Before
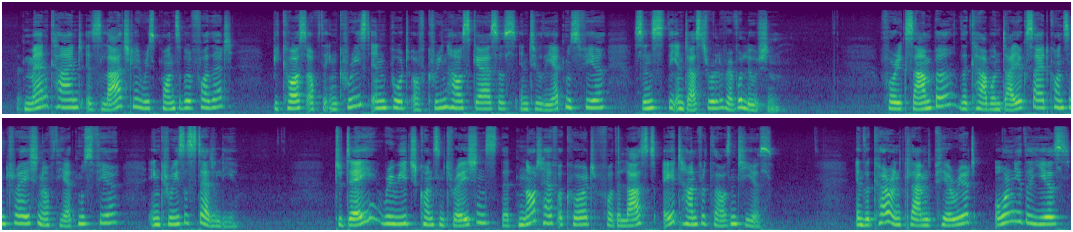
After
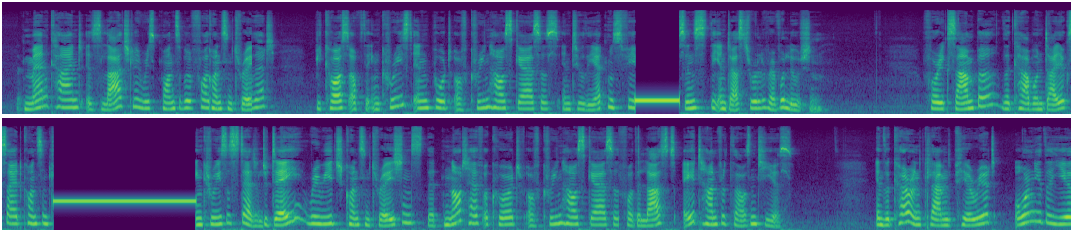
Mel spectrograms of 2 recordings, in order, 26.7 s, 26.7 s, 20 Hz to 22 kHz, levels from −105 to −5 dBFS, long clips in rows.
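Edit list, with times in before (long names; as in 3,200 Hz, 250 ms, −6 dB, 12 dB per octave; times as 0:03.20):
0:05.09–0:06.27: duplicate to 0:20.82
0:07.38–0:07.94: beep over 513 Hz −18 dBFS
0:13.47–0:15.26: beep over 1,060 Hz −23.5 dBFS
0:16.10–0:17.56: remove
0:18.60–0:19.13: duplicate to 0:02.59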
